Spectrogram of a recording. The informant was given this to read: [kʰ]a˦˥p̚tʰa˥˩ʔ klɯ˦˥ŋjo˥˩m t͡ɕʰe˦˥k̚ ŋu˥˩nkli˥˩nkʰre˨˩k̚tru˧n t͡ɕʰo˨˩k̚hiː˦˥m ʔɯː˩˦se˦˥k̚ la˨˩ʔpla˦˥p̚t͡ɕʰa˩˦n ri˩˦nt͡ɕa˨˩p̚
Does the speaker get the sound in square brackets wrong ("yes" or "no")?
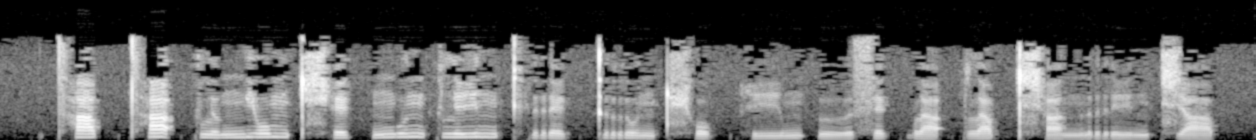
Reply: yes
